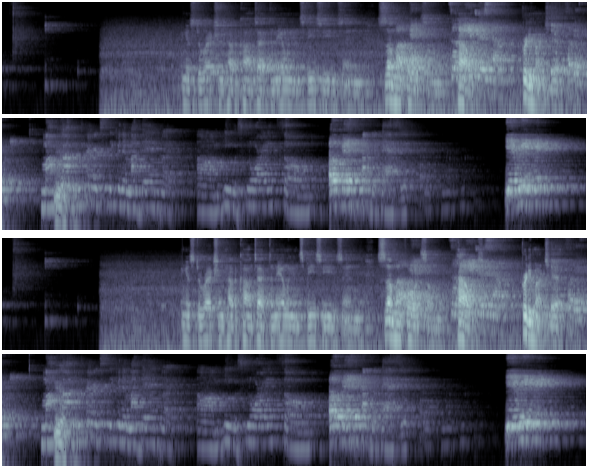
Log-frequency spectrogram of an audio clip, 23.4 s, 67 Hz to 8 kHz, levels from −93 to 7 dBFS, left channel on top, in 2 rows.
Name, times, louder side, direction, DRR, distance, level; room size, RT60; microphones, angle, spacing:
sound 1, 1.9-11.6, equal, 50° right, 1.4 m, -47 dB
voice 1, 2.4-3.6 8.8-8.9 11.0-11.3 11.9-12.0 12.5-15.1 15.6-17.9 18.7-19.8 20.1-21.0, equal, ahead, -2 dB, 0.5 m, -42 dB
voice 2, 3.6-8.8 9.1-9.6 10.4-11.2 12.7-13.0, right 3 dB, 65° right, 7 dB, 0.6 m, -28 dB
voice 3, 7.9-8.3 9.0-10.0 11.4-11.5 18.2-18.7 21.8-22.4, left 2 dB, 90° left, -8 dB, 1.5 m, -28 dB
8.4 x 6.4 x 3.8 m, 2.3 s
head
